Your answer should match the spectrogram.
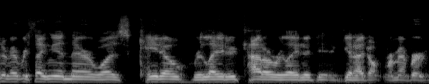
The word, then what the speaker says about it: Kato: I think it's Kato. I did look on Googled it after we got back, and it's like, how do you pronounce this? And and it's like Kato is the automated voice. So on my video, you're going to hear me pronouncing it both ways, Kato and then Kato. And I didn't hear anybody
